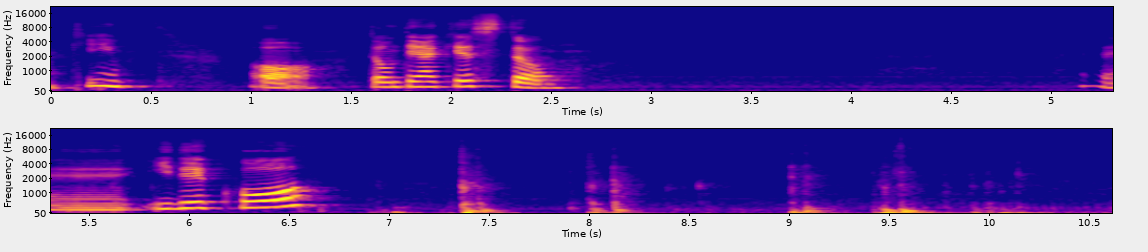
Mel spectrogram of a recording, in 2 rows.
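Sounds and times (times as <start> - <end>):
speech: 0.0 - 2.7, 5.2 - 6.7
typing on a computer keyboard without a Portuguese layout: 7.3 - 10.3.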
